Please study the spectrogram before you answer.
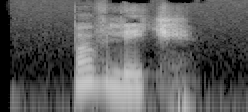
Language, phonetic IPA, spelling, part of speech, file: Russian, [pɐˈvlʲet͡ɕ], повлечь, verb, Ru-повлечь.ogg
- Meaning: 1. to entail, to bring about 2. to attract, to draw, to pull, to haul 3. to incur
